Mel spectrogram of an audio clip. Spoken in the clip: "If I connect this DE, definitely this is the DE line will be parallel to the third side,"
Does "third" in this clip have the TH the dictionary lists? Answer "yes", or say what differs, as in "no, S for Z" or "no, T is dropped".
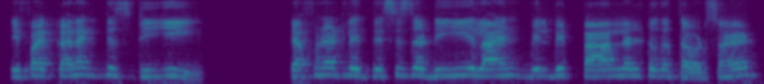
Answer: no, T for TH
